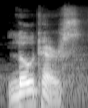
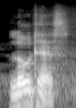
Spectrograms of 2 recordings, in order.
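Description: First: It has an added r sound. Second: It ends without an added r sound.

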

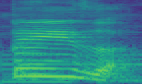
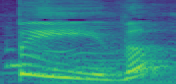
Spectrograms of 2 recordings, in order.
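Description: First: Standard Mandarin, with the second syllable in neutral tone. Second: Qingdao dialect, with the pitch going up.

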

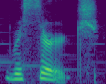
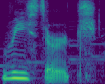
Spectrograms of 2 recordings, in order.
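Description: First: The stress is on the second syllable. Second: The stress is on the first syllable. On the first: "当重音是第二个音的时候呢，它是发i 的短音" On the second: "当重音是第一个音节的时候呢，是re 发这个i 是发e 的音"

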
